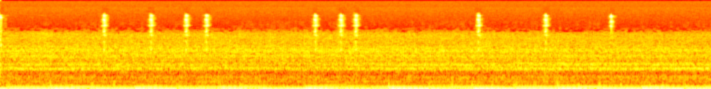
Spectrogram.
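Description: Short electronic menu ticks sound as a cursor moves across a map.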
